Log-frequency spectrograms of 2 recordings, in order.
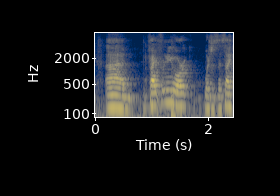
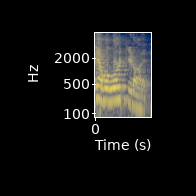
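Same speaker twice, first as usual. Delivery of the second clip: loud mocking corporate; 6 semitones higher, 11 dB louder than usual. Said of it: "They're like".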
